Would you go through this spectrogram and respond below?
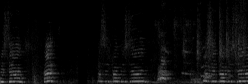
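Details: Crated Brittany puppies, five weeks old, at a training kennel. Sustained, steady-pitched whines come in long overlapping stretches, briefly broken by a pause, then resume with rising and falling cries.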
